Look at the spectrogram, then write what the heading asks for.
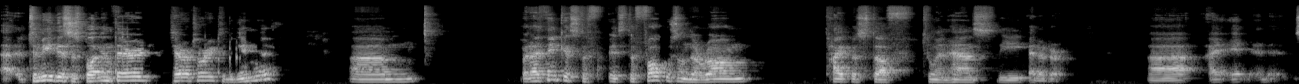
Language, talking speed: English, 155 wpm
